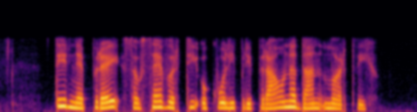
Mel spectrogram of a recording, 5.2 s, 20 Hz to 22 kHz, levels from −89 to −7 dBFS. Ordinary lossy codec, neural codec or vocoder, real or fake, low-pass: Opus, 32 kbps; codec, 24 kHz, 0.9 kbps, WavTokenizer, medium speech release version 1; fake; 5.4 kHz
